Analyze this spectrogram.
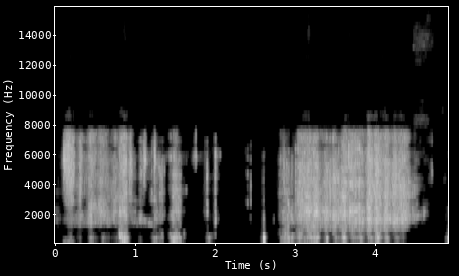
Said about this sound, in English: Okay, for the record, I want you to take a sip of that soda close to your microphone.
